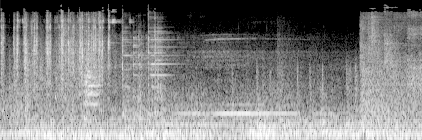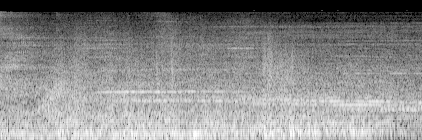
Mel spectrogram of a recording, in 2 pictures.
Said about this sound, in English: Slowly, one after the other, the gates shifted and parted.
